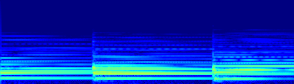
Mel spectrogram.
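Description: Sustained chords moving through a jazz-style progression with a tritone substitution and secondary two-five-one, three chord changes each ringing out alone with a soft attack.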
